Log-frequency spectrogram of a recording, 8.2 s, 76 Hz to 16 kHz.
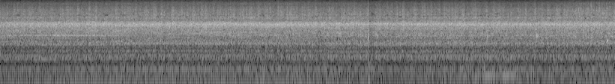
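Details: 1999 Lexus LS400 V8 at idle, engine oil clean, no blow-by: smooth, even idle with a steady hum, no ticks, knocks or misses; a power steering leak is heard, guessed to be low fluid; otherwise normal.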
